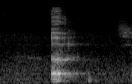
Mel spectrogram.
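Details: A little boy, drinking and trying for his biggest burp in a burping challenge: a single loud, throaty burp of about a third of a second in a quiet room.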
